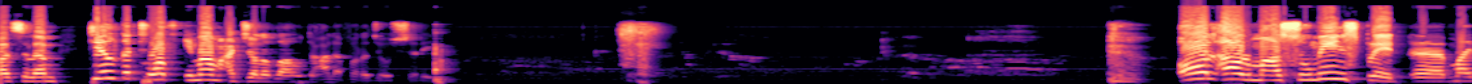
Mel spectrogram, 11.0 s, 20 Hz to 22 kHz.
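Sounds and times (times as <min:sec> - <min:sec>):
man speaking: 0:00.0 - 0:03.4, 0:08.8 - 0:11.0
man clearing his throat: 0:06.8 - 0:08.7.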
